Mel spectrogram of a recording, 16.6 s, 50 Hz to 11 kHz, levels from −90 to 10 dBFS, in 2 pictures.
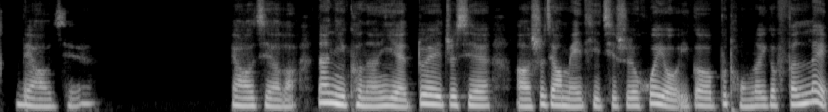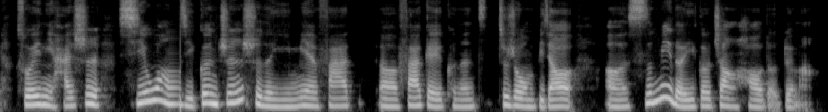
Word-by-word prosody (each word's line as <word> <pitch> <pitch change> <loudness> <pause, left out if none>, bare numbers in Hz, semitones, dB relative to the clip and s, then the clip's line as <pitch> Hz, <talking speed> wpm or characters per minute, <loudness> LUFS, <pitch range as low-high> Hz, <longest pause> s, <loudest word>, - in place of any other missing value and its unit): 了 185 -6 -2
解。 200 +6 -10 1.4
了 185 -2 +1
解 185 0 -3
了。 170 -1 -4 0.2
那 260 0 +5
你 235 -4 +8
可 200 0 -1
能 180 +1 +1
也 175 -3 +2
对 220 +3 +4
这 205 0 0
些， 190 -2 0 0.2
呃， 170 -1 0
社 215 +6 -1
交 200 -2 +2
媒 175 -2 0
体 180 0 -5
其 170 +3 -6
实 185 +1 -2
会 225 +5 +2
有 175 -6 +2
一 - - -5
个 185 0 -1
不 205 +6 -4
同 170 -6 -6
的 185 0 -1
一 - - -3
个 200 - -1
分 215 +4 +2
类， 270 -7 +1
所 205 0 +3
以 - - +6
你 205 -3 +3
还 180 +2 -3
是 205 +2 +2 0.2
希 250 +3 +1
望 280 -7 +3
以 185 -3 -1
更 240 +6 +4
真 255 +6 +1
实 240 -9 0
的 180 -3 +1
一 165 0 -2
面 185 +2 -1
发， 180 +1 -4 0.3
呃， 175 -1 0
发 190 +3 +1
给 180 -4 -1
可 175 - -12
能 165 0 -5
这 175 - -14
这 210 - 0
种 180 -3 +1
比 165 - -4
较， 170 +1 +3 0.3
呃， 165 0 -2
私 205 +9 -1
密 360 +6 +3
的 180 - +4
一 165 +1 -1
个 180 +1 -1
账 180 -1 -1
号 160 -1 -3
的， - - -9
对 - - -6
吗？ - - -12
185 Hz, 245 characters per minute, -20 LUFS, 175-215 Hz, 1.4 s, 你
